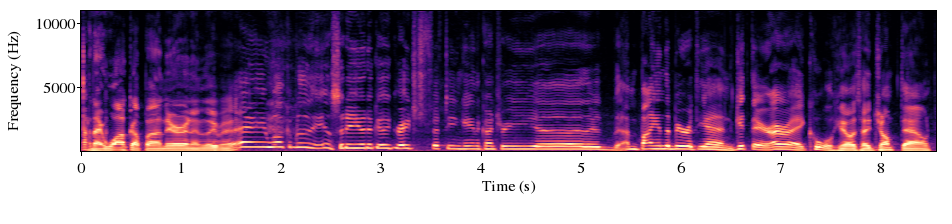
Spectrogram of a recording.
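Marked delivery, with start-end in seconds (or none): 1.4-7.5 high-pitched, projected crowd welcome; race-start announcer. Retold or imitated. Mayor welcoming runners at the start line, high announcer call. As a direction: imitate addressing thousands from the podium.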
